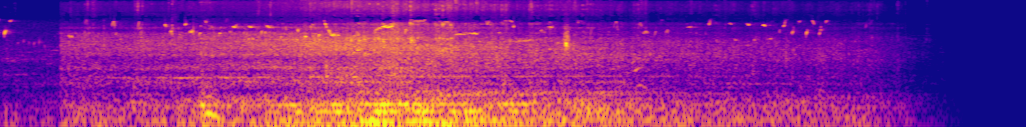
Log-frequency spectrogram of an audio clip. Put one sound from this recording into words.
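A pickup truck drives past on a street.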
